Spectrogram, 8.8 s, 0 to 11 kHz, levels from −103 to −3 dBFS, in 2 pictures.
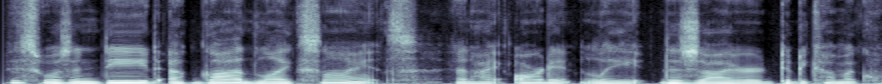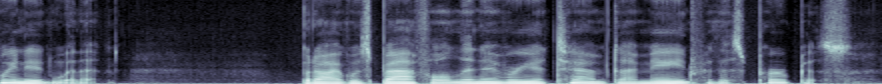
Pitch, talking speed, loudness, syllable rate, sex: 175 Hz, 185 wpm, -16 LUFS, 6.1 syllables/s, female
